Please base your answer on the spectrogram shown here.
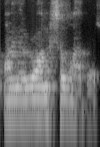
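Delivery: syllable said as suh-LAB-ul, stress on the middle; playful mis-stressing of syllable as suh-LAH-bul; misplaced stress. Shown as a demonstration. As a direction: put the accent of syllable on LAB. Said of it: "it's just the wrong syllable".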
